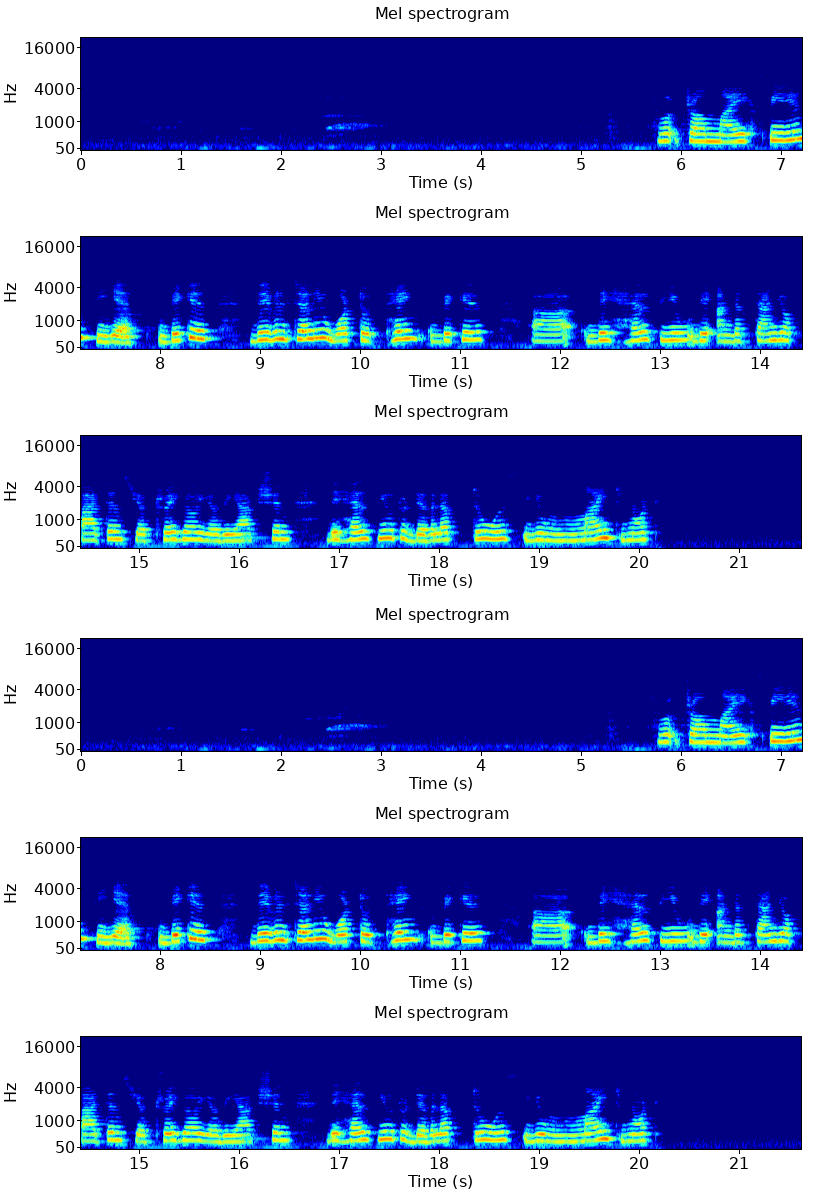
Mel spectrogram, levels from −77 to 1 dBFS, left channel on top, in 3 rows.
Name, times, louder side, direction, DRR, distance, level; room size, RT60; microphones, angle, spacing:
voice 1, 5.8-8.5 8.9-11.3 11.7-16.5 16.9-20.2, equal, ahead, 0.4 m, -26 dB
4.4 x 2.9 x 2.9 m
head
